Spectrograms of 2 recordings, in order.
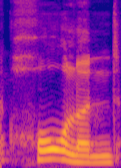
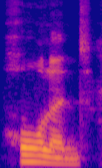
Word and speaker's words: Haaland: Who's Erling Haaland, Alex?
